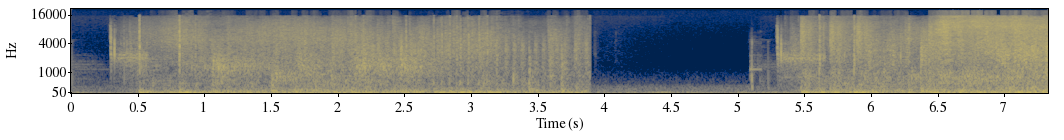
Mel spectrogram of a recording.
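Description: Starsector space combat fills with heavy booming ship explosions, a dense continuous roar that drops out briefly, then a sharp crack before another loud burst resumes.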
